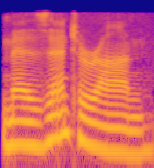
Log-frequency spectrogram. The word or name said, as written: mesenteron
